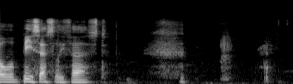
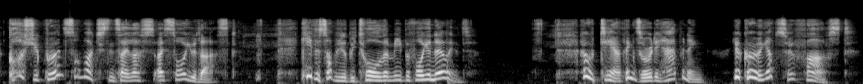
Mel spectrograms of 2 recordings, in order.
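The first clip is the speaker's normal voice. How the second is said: doting motherly voice; 6 semitones higher than usual. Acted. Hemifi hugging the boy who has grown, high doting gush. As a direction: gush over the boy with pride.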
